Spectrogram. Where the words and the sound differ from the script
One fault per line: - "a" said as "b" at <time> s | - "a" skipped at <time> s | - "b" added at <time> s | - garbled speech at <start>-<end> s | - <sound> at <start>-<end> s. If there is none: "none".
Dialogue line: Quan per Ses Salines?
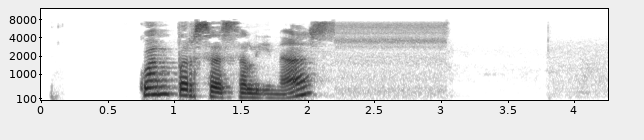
none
